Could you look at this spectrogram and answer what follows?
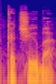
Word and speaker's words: Kachuba: It's spelt just like it sounds. Kachuba with a K.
